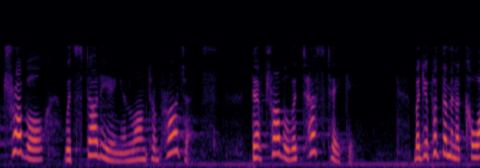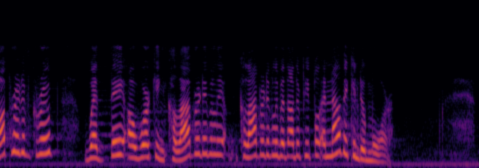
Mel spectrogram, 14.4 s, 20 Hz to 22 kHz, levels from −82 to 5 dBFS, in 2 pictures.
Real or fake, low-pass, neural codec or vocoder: real; 7.2 kHz; none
